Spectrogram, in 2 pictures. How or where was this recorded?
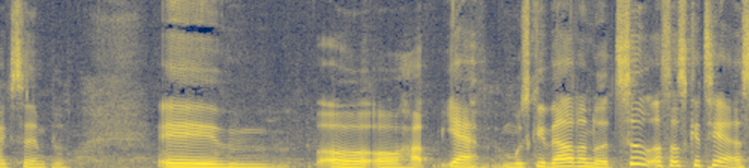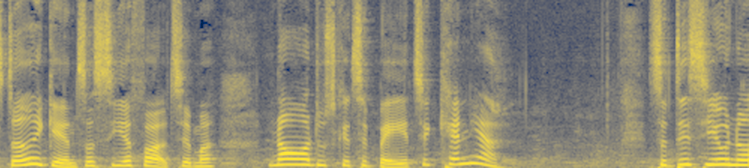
live audience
